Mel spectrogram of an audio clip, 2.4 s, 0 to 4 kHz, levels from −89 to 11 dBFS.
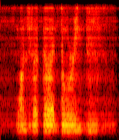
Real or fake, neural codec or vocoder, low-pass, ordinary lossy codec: fake; vocoder, 22.05 kHz, 80 mel bands, HiFi-GAN; 3.6 kHz; none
